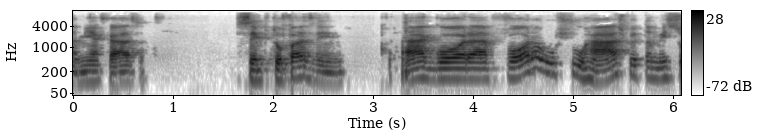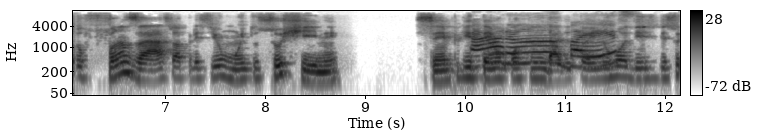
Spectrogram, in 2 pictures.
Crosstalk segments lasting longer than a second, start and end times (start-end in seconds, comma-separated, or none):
10.0-11.5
